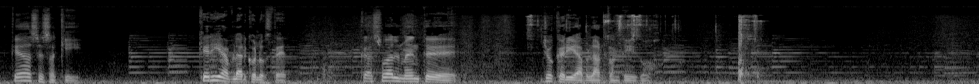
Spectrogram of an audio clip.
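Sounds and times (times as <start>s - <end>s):
quiet steady hum: 0.0s - 9.7s
speech: 0.1s - 0.9s, 2.0s - 4.8s, 5.4s - 6.7s
office keys jingling as they are handed over: 5.2s - 7.8s.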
